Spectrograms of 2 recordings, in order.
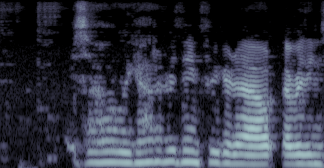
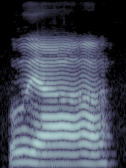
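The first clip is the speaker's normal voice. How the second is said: excited; 2 semitones higher, 6 dB louder than usual. Real, not acted. Cheer greeting.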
